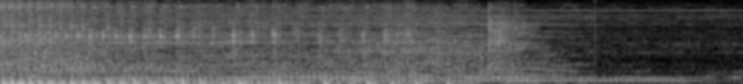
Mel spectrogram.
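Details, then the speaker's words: Supra X motorcycle engine at rough idle: steady deep knock about four per second sourced mid-engine, fading as it slows; worn or damaged connecting rod big end requiring engine teardown. "Baik kang Bro untuk suara mesin kasar semacam ini berada di tengah untuk sumber suaranya ya"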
